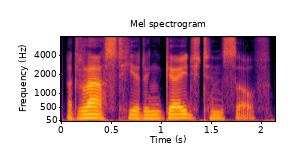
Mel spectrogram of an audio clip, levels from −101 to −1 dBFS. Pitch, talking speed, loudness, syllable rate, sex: 115 Hz, 170 wpm, -18 LUFS, 4.5 syllables/s, male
